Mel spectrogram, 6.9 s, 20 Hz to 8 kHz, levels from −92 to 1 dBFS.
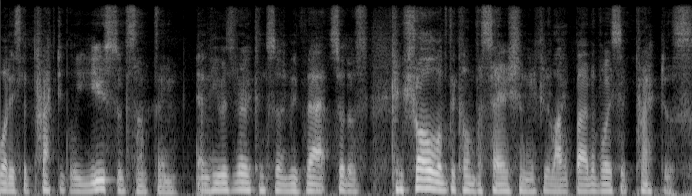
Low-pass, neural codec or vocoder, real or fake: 7.2 kHz; codec, 32 kHz, 1.9 kbps, SNAC; fake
